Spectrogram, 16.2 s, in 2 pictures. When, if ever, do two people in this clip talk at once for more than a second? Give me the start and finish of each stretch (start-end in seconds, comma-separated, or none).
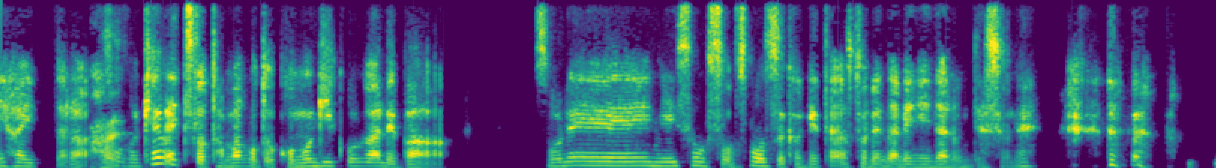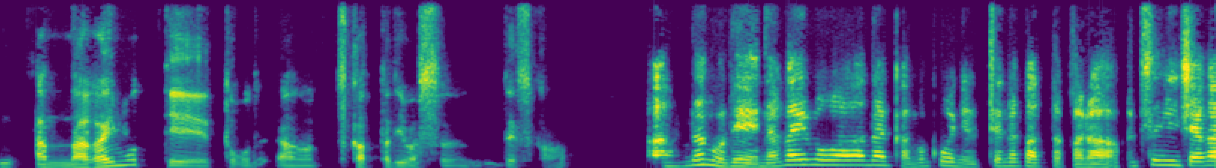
none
